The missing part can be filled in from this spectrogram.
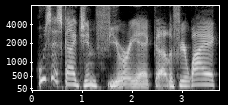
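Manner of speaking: high, slow, baffled retelling of his younger self; puzzled. Retold or imitated. Young golfer asking buddy about a stranger, baffled and high. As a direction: stretch out the strange name in disbelief.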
